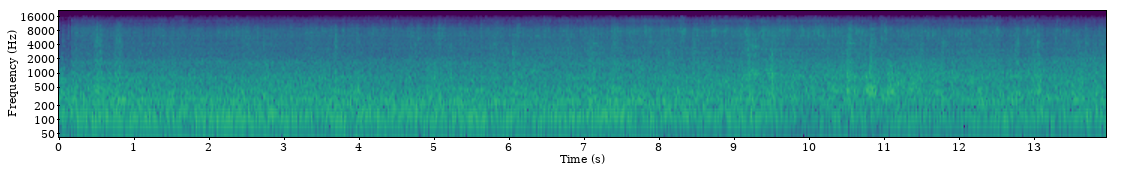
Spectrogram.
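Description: Miniature railway train running steadily, heard from an open-sided passenger coach: a continuous low rumble of the train on the move.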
